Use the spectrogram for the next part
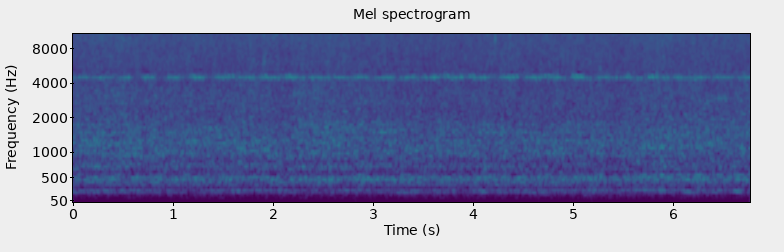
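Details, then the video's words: Bees in nature give a steady, dense hum of many overlapping buzzing wings, broadband and unbroken, with a faint thin high tone running throughout. "bees therapy relaxing natural buzzing sound"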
